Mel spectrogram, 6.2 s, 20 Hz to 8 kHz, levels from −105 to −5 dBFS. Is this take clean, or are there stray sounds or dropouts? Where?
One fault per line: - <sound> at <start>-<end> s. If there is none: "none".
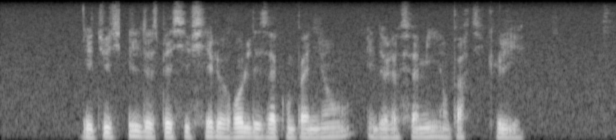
- dropout at 1.2-1.3 s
